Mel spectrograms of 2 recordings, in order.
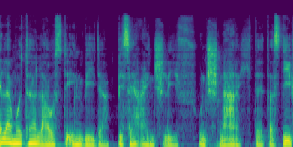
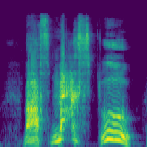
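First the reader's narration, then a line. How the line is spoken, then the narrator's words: Devil's angry shout. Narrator (German): schrie der Teufel zornig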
